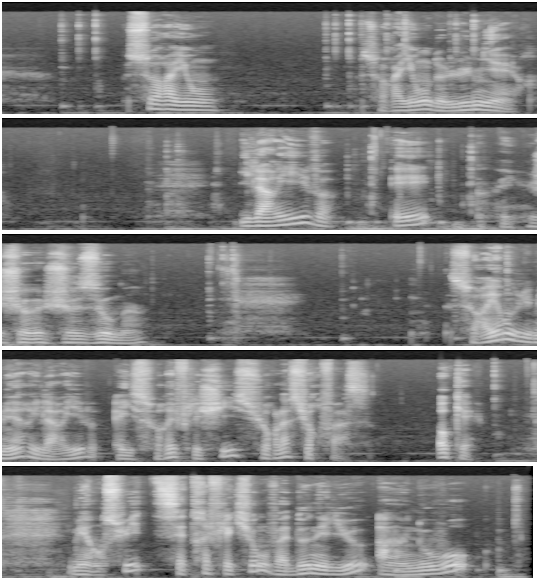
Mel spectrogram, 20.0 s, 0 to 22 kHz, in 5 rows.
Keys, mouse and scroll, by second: 0.5 click, 2.4 click, 2.8 click, 3.3 click, 9.6 click, 11.7 click, 13.2-15.6 drag.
